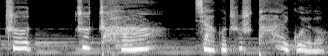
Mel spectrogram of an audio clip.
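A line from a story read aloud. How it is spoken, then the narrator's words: Mumbling. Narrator (Chinese): 白昕……喃喃的说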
